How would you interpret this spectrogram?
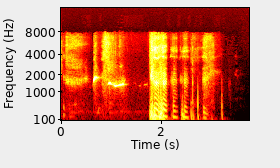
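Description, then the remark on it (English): A person whistles a brief, sliding tune for about a second while waving a new machete around, then a loud burst of wordless voice sounds follows, breaking into short rhythmic pulses before fading. “Whistling and waving my machete, my new machete around.”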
